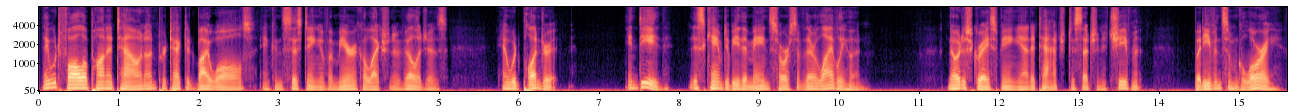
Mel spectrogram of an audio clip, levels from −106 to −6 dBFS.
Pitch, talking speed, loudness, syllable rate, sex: 95 Hz, 175 wpm, -20 LUFS, 5.8 syllables/s, male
